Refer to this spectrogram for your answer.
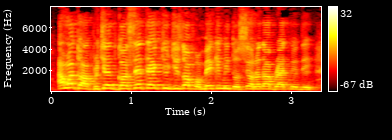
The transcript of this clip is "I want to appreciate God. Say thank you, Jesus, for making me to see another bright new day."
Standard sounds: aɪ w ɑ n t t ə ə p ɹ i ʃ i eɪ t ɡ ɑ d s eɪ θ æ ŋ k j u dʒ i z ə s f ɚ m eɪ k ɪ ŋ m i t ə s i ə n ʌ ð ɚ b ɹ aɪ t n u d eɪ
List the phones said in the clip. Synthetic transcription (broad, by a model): aɪ w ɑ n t t ə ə p ɹ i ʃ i eɪ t ɡ ɑ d s eɪ t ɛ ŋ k j u dʒ i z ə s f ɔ m eɪ k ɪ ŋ m i t ə s i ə n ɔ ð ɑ b ɹ aɪ t n u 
